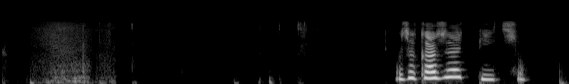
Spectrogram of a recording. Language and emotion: Russian, neutral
